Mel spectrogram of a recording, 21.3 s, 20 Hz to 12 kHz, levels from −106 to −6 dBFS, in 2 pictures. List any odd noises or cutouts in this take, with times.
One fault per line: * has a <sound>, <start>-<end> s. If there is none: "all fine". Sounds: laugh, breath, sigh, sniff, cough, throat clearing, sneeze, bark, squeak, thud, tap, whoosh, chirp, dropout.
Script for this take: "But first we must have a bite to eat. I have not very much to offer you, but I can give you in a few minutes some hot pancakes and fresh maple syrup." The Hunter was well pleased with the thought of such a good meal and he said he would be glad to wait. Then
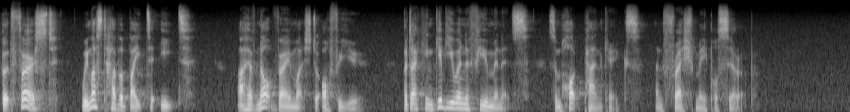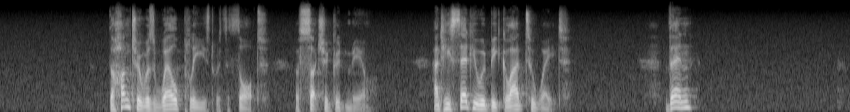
all fine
